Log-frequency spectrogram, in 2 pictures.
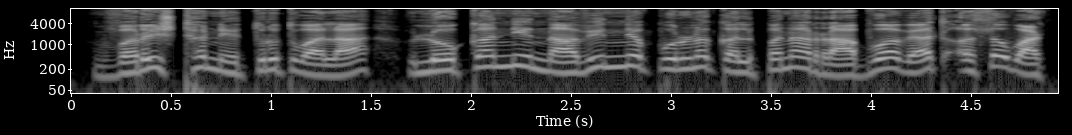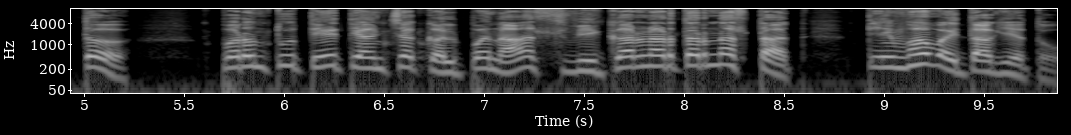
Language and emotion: Marathi, angry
